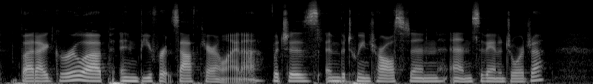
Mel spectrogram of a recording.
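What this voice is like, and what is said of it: Mid-Atlantic American accent. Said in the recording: “I've been told I have a mid-Atlantic accent”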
